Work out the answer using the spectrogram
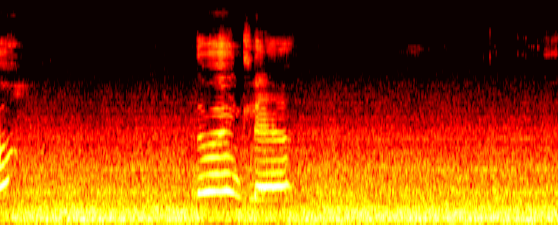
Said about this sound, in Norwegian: Og så sitter vi nå i bilen på vei tilbake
